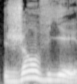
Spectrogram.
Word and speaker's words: janvier: But anyway, janvier, so that's the way to pronounce it. Janvier, A-N, en, okay, and then ye, janvier.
